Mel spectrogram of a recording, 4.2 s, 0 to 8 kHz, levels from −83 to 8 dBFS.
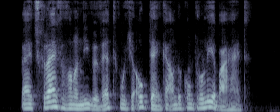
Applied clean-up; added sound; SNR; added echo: neural mask model DeepFilterNet 3.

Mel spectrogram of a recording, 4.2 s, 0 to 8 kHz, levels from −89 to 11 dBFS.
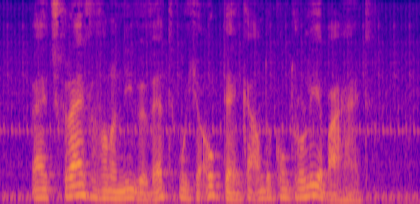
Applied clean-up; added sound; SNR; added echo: none; Engine; 16 dB; none.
